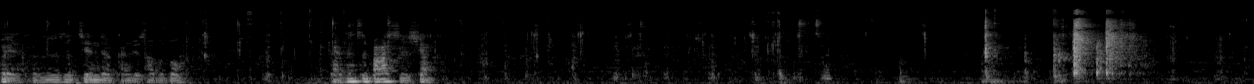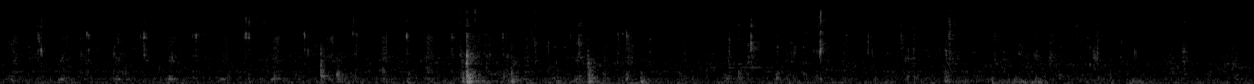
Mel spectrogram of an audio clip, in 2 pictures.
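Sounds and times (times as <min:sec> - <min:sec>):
toddler chewing: 0:01.5 - 0:09.4, 0:11.6 - 0:25.0.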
